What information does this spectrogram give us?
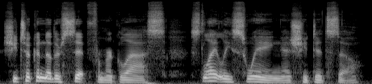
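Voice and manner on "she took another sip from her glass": usual speaking voice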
